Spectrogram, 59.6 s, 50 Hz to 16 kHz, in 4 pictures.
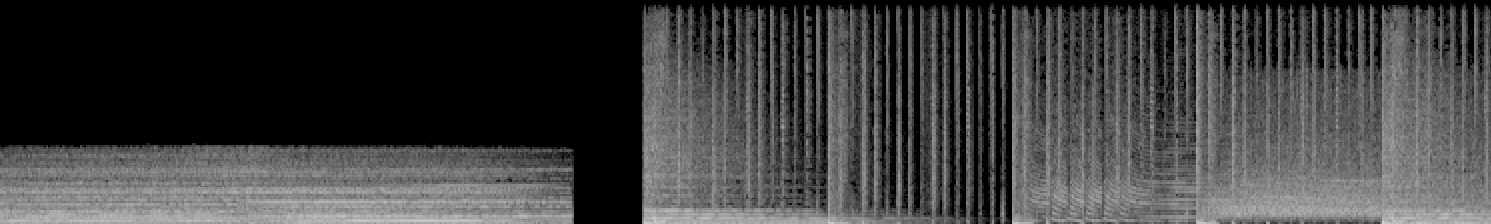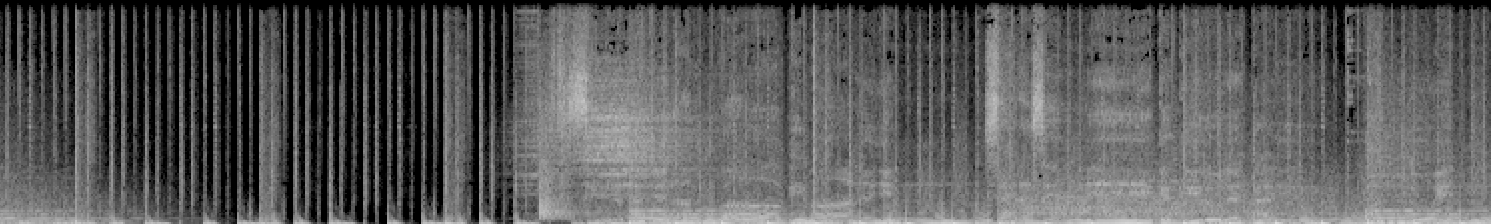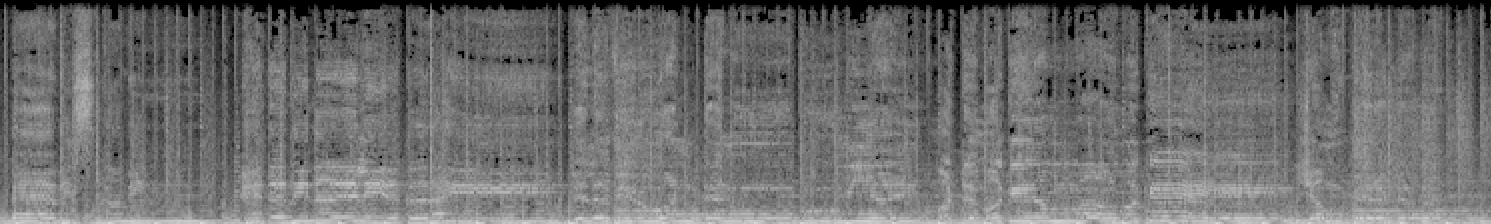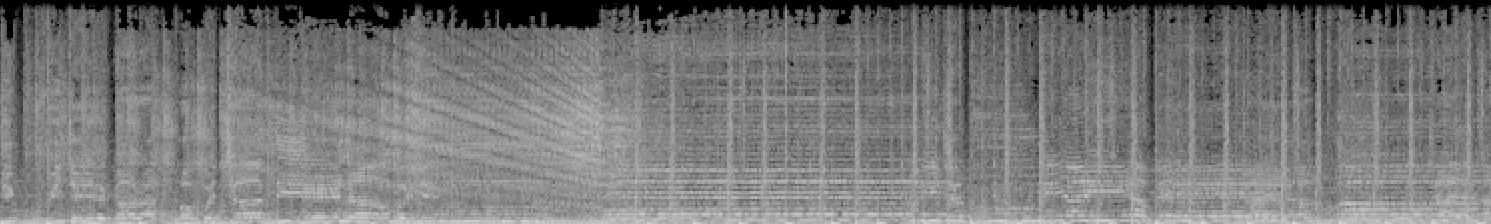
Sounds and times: Exciting music: 10.2s - 17.1s, 20.0s - 59.6s.

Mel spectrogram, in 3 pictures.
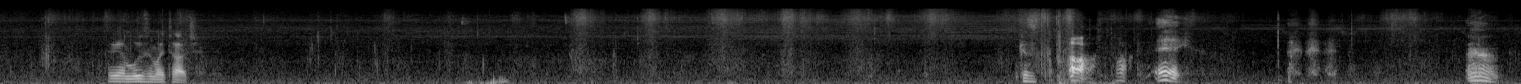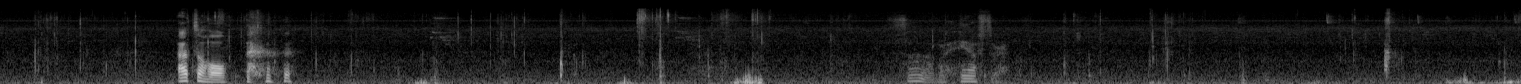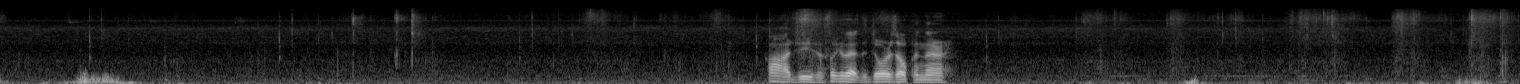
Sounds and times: Outside, rural or natural: 0.0s - 45.6s
Speech: 1.1s - 2.1s, 10.2s - 12.0s, 17.0s - 17.5s, 24.2s - 25.3s, 38.1s - 40.0s.

